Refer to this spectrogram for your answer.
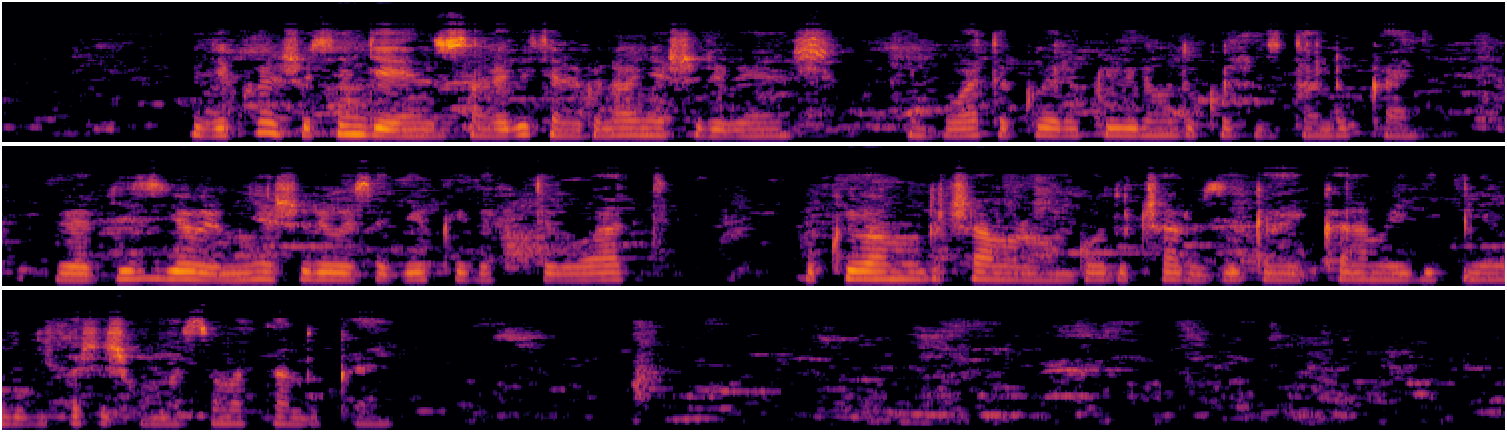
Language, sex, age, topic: Kinyarwanda, female, 36-49, education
